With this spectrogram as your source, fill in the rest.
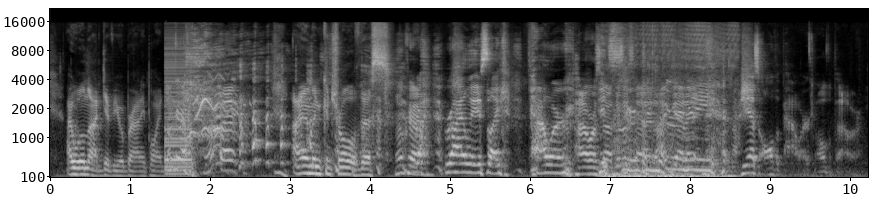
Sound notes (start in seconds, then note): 1.4 buzzer buzzes; 1.4 laughs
